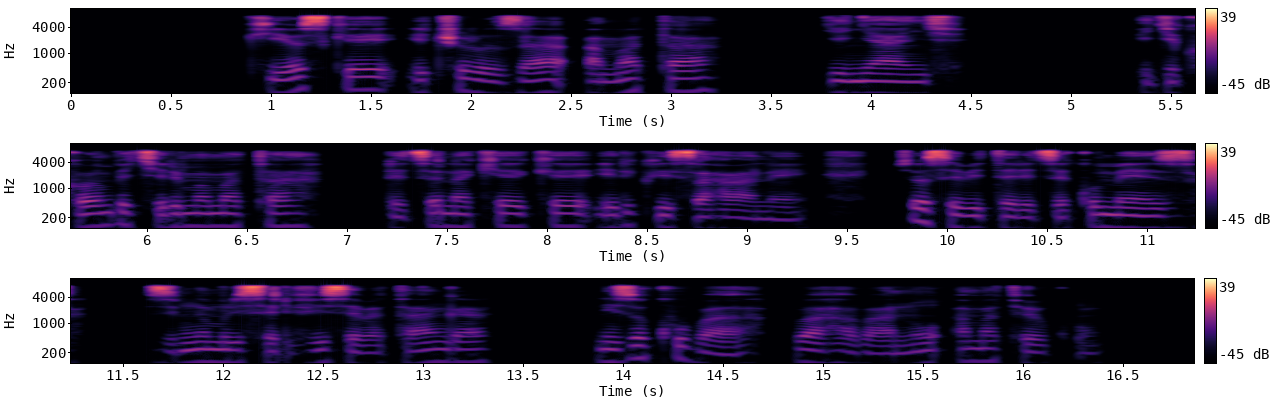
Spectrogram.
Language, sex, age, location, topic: Kinyarwanda, male, 25-35, Kigali, finance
